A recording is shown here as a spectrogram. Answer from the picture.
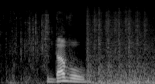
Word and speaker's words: Даву: Даву гол наголос на у. Дякую дуже. Все запам'ятав. Даву, даву, даву, даву, даву, даву, дави, даву.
